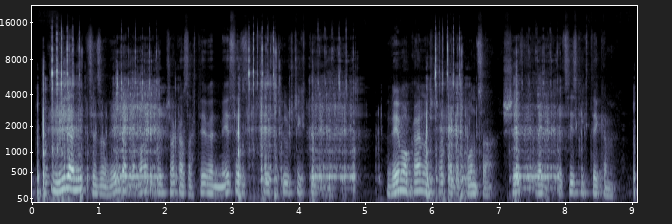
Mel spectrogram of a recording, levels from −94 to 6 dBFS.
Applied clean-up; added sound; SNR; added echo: neural mask model RNNoise.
